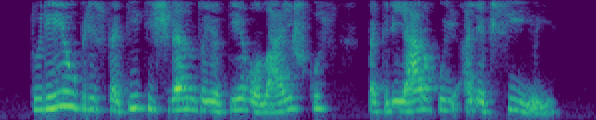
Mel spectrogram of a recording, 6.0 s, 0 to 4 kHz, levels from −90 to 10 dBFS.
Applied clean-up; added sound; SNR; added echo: none; none; none; none.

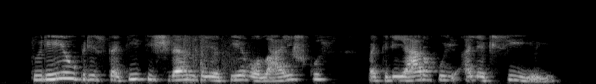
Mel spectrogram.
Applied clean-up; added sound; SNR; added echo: none; Gunshot, gunfire; 19 dB; none.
